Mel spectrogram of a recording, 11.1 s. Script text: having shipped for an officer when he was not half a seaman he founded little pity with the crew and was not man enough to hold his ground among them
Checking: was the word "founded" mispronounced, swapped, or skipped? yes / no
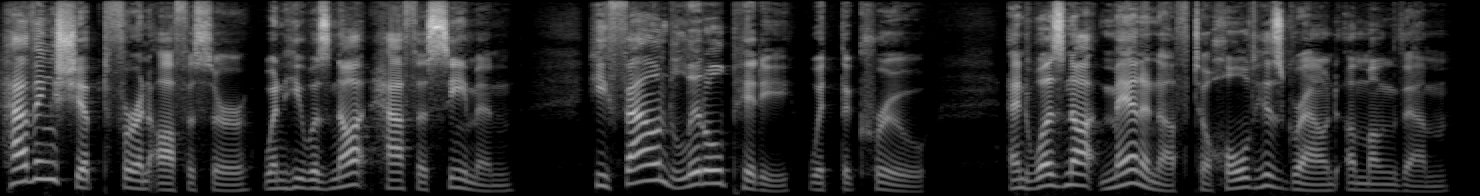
yes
